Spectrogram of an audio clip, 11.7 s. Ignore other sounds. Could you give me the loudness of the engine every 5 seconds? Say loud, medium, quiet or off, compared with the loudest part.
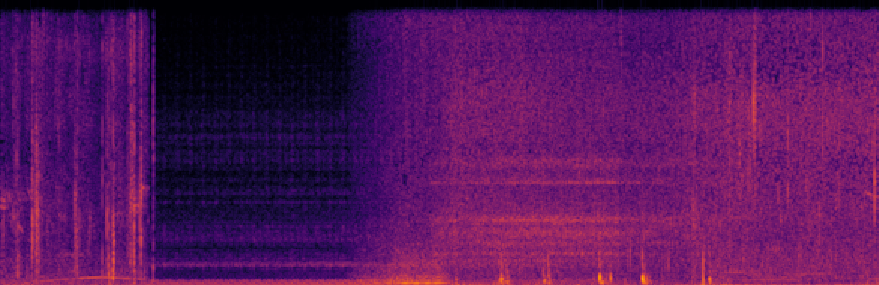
medium, loud, medium.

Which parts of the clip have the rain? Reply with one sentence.
The rain can be heard from 4.6 to 11.6 s.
